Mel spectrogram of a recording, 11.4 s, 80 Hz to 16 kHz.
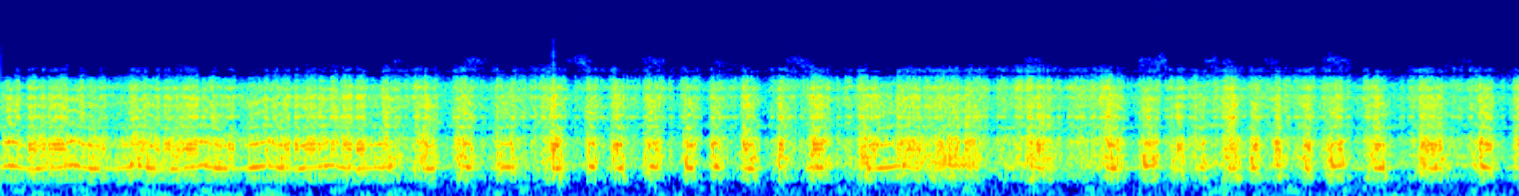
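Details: Icom IC-7000 HF radio: a steady raspy hiss with a motor-like tone warbling up and down about every second across the whole upper HF band, started a week ago; owner suspects a nearby treadmill or motor.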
